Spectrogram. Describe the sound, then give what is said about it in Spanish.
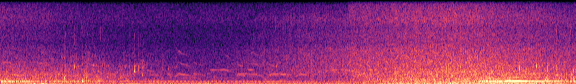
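A canoe moves across the ocean after setting out from the lands of Chocó while still dark, a steady wash of waves and water surrounding it, the surf swelling louder toward the end, with faint wind and no voices. “Al otro día, cuando todavía estaba oscuro, salieron de las tierras del Chocó y empezaron a navegar y navegar.”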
